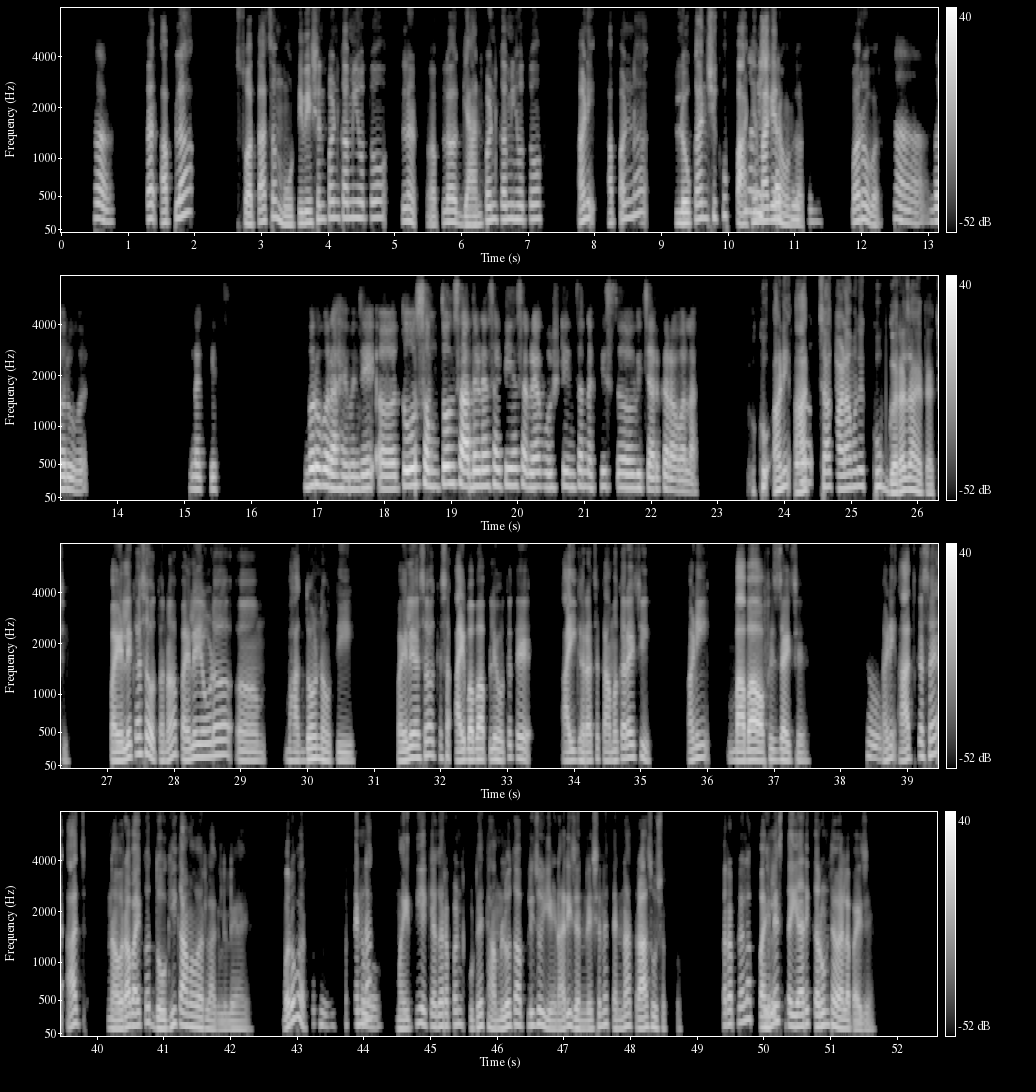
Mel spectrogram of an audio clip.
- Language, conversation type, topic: Marathi, podcast, तुम्ही तुमची कामांची यादी व्यवस्थापित करताना कोणते नियम पाळता?
- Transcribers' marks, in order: none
